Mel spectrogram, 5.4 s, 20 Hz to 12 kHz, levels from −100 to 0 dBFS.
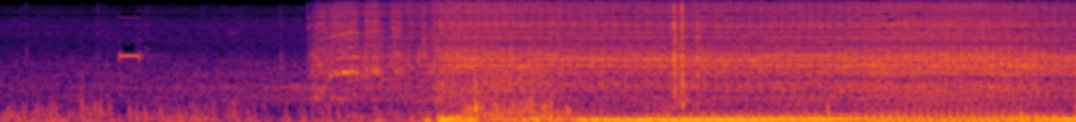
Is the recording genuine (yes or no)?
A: yes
